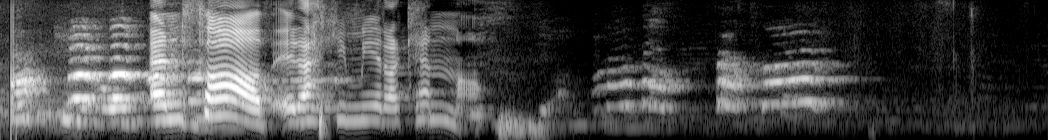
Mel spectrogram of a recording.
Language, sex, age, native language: Icelandic, male, 12, Icelandic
